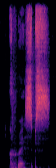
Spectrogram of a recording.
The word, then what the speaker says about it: crisps: But it also has a consonant cluster at the beginning, the k, r, cr, as well. – So the correct pronunciation of that word will be crisps.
